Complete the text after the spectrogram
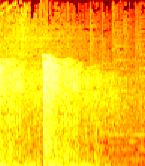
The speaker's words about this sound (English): At point-blank range, all the British guns opened fire.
